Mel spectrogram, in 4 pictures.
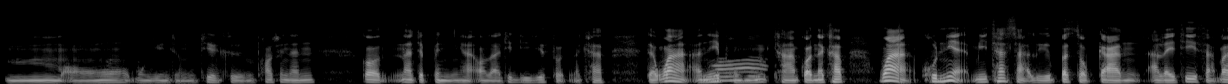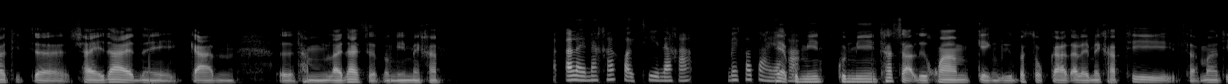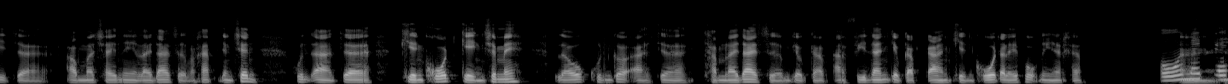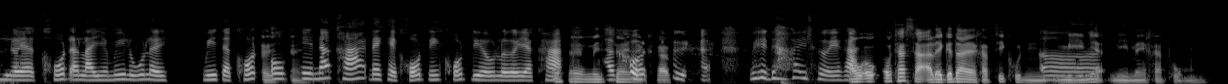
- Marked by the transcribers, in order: other background noise; "ทักษะ" said as "ทะสะ"; "ทักษะ" said as "ทะสะ"; in English: "freelance"; laughing while speaking: "อื่นนะ"; tapping; "ทักษะ" said as "ทะสะ"
- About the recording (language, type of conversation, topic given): Thai, advice, ฉันจะหาแหล่งรายได้เสริมชั่วคราวได้อย่างไร?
